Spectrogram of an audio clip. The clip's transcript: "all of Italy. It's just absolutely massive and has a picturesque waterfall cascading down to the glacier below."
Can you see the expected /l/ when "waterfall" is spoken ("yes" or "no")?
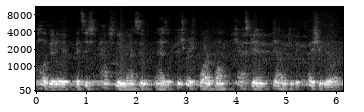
no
